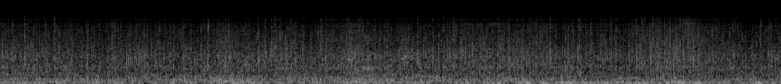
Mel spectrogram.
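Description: Heavy rain falling steadily, with an uneven low rumble underneath.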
